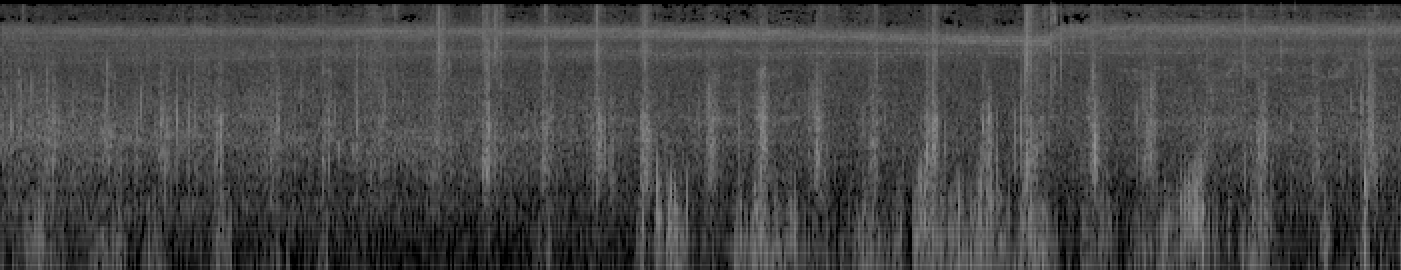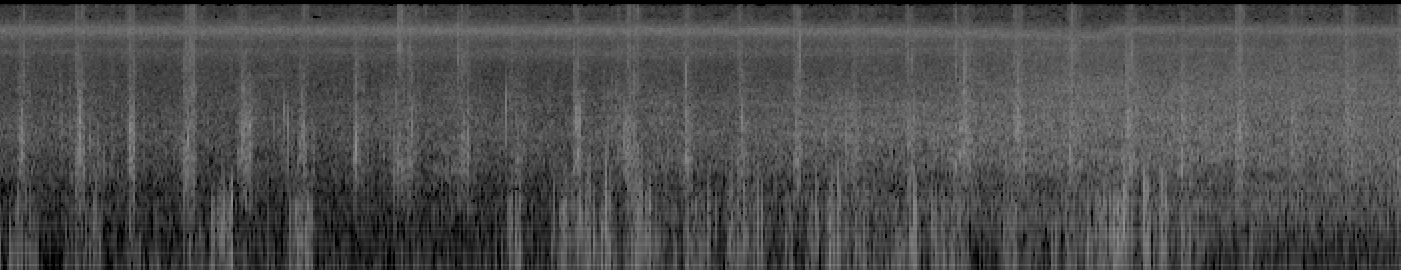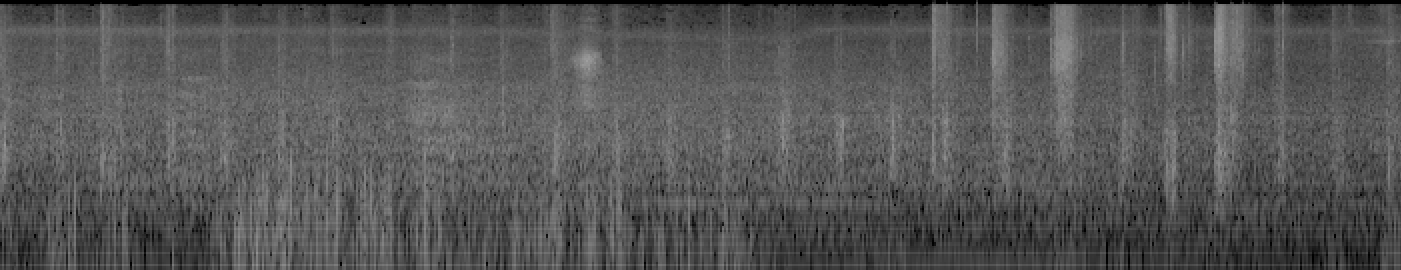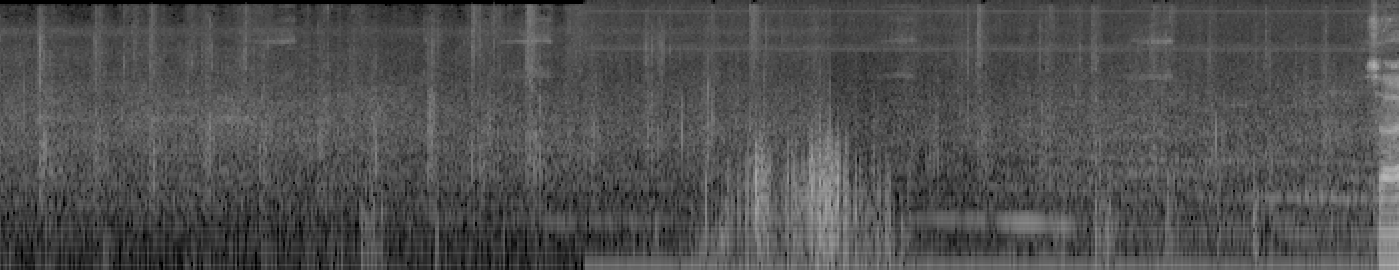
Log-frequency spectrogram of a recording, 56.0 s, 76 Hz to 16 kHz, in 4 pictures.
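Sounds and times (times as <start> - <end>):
footsteps on gravel and grass: 45.6 - 56.0
faint low hum: 47.3 - 56.0.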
